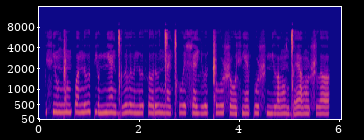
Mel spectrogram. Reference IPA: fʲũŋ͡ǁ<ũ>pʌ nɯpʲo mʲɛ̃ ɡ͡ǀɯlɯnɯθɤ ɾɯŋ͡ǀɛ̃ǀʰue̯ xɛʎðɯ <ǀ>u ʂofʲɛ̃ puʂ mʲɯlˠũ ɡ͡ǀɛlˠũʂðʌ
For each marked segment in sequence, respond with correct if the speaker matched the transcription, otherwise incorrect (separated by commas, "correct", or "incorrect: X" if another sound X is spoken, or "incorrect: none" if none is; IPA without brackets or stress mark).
correct, incorrect: ǁ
